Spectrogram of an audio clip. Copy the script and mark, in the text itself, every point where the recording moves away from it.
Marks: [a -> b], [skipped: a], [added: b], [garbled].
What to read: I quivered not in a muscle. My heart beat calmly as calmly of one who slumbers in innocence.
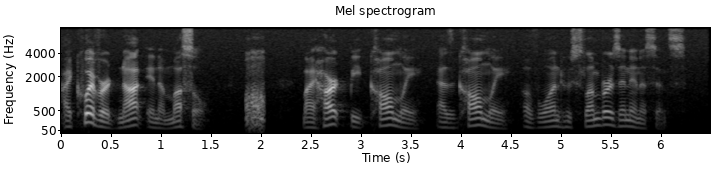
I quivered not in a muscle. My heart beat calmly as calmly of one who slumbers in innocence.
